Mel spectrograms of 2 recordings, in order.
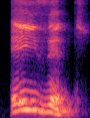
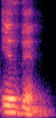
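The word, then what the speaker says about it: agent: এইজেন্ট, এইজেন্ট, নট এজেন্ট। It will be এইজেন্ট।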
